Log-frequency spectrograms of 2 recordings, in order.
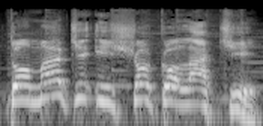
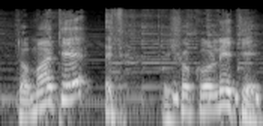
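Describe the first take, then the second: First: The words have ordinary Portuguese pronunciation. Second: The words have a foreign, Aztec-style pronunciation. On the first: "algumas palavras da língua dos aztecas pareciam com o nosso português" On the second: "Na língua azteca eram tomate e chocolate"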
